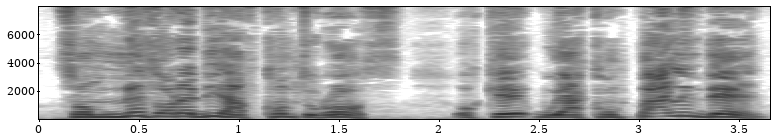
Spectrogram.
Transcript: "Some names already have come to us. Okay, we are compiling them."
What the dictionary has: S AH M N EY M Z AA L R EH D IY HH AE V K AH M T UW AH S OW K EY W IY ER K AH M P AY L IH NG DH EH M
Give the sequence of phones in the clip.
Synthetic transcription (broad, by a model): S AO M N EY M S AA L R EH D IY HH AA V K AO M T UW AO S OW K EY W IY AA K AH M P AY L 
